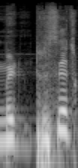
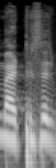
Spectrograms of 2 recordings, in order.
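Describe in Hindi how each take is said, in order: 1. यह सामान्य भारतीय अंग्रेज़ी लहजे में बोला गया है। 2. यह अमेरिकी अंग्रेज़ी लहजे में बोला गया है।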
